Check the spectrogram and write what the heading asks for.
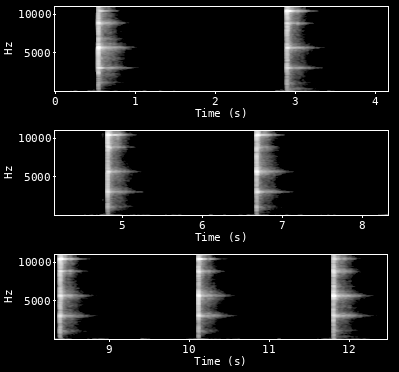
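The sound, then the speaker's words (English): A hammer strikes metal seven times in slow, steady succession, each blow a sharp ringing clang that decays quickly into silence, heard alone. “the hammer falls again and again and again.”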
